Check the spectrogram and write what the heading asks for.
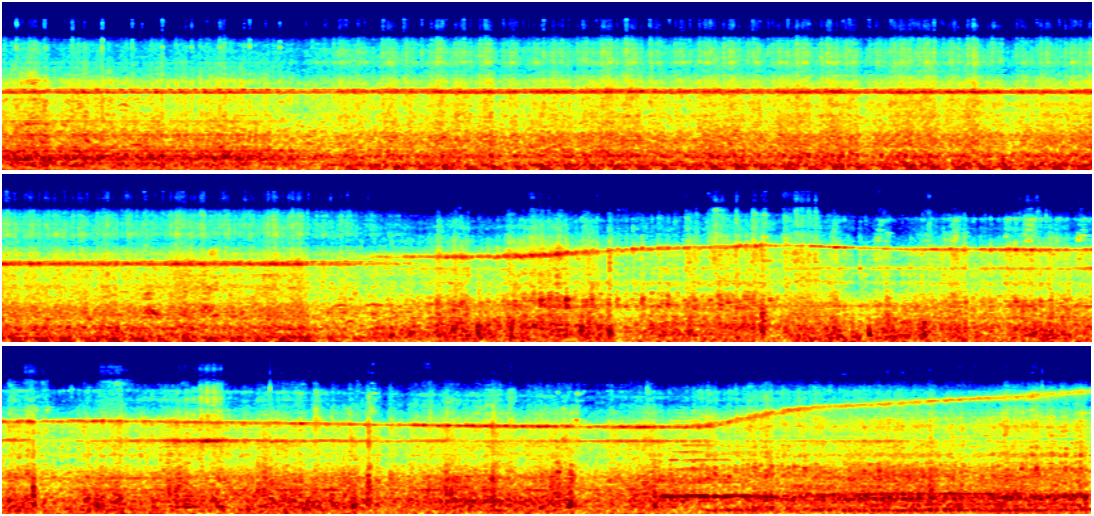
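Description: Railway coach wheels squealing on a curve: one long, high, steady squeal that steps up in pitch about halfway through and climbs sharply near the end. Under it is the constant rumble and rattle of the moving coach on the track.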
